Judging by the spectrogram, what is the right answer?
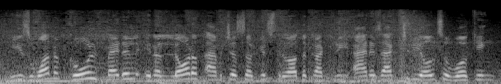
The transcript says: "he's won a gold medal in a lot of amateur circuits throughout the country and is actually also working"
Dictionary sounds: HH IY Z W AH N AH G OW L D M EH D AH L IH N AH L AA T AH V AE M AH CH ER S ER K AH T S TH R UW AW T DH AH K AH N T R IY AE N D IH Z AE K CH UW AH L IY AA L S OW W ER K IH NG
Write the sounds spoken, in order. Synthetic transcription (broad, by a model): HH IY Z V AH N G OW L D M EH D AH L IH N AH L AA T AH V AE M AH CH ER S ER K AH T S T R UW AW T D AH K AH N T R IY AE N D IH Z AE K CH UW AH L IY AA L S OW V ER K IH NG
